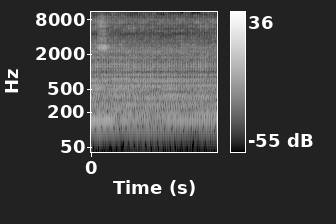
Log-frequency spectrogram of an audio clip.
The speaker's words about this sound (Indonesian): Anjir, suara motor lewat lagi.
